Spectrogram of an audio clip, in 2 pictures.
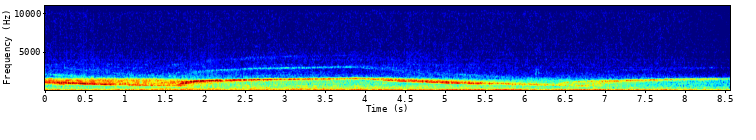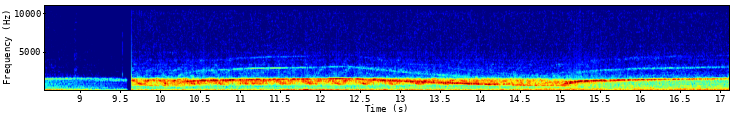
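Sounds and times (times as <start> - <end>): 
busy city ambience: 0.0 - 17.1
police siren in busy city: 0.0 - 17.1.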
